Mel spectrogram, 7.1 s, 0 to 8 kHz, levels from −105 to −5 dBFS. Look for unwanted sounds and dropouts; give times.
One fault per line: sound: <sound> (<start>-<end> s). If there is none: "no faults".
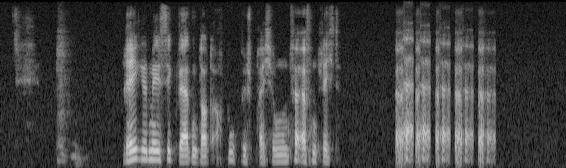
sound: cough (0.7-1.1 s)
sound: laugh (4.9-6.2 s)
